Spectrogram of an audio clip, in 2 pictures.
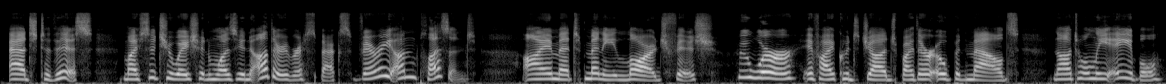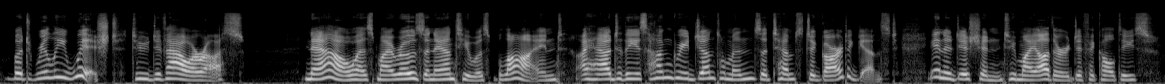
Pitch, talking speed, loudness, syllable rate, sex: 240 Hz, 145 wpm, -19 LUFS, 4.2 syllables/s, female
